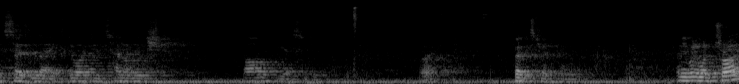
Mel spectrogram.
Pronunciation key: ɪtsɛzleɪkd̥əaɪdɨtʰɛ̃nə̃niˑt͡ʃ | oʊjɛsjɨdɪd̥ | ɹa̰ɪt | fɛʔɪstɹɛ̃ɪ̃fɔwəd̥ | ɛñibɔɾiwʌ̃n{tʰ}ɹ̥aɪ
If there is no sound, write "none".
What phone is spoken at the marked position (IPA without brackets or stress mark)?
tʰ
